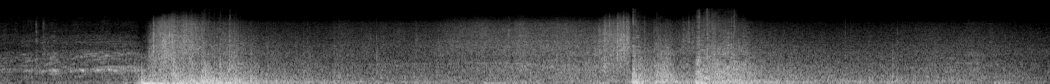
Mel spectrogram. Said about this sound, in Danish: Lyden af bomber har runget gennem Gaza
